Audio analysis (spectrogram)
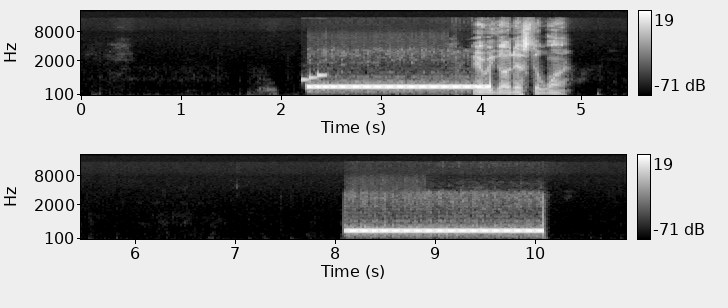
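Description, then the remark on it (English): An outgoing phone call rings twice, each a steady two-second tone separated by a long pause, with a man speaking briefly right after the first ring. “I am determined to get somebody on the phone. Let's go. I'm determined to get somebody on the phone now.”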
